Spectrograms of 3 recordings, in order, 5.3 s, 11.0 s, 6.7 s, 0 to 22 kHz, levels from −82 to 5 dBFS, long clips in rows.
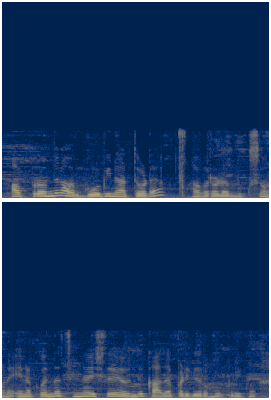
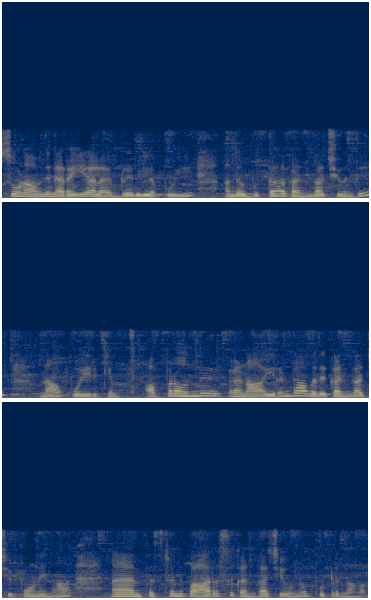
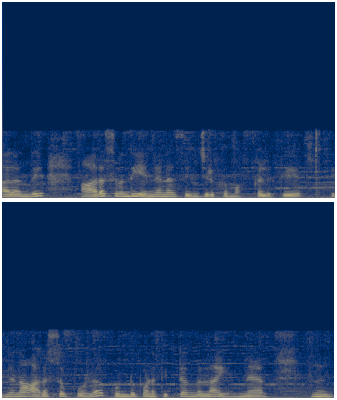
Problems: constant background noise, continuous background conversations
